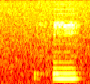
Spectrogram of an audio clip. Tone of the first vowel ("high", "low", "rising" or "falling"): high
